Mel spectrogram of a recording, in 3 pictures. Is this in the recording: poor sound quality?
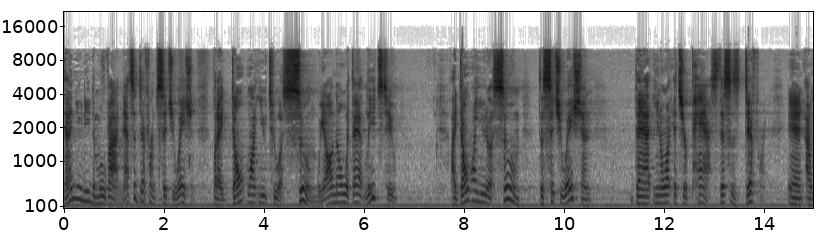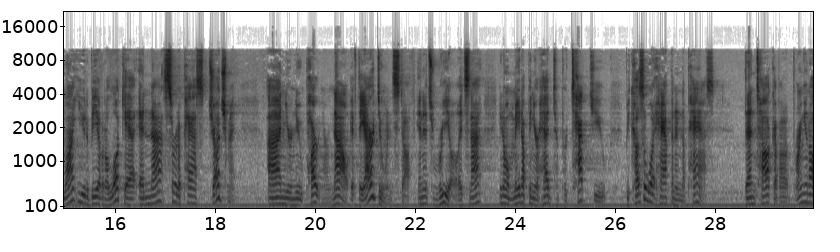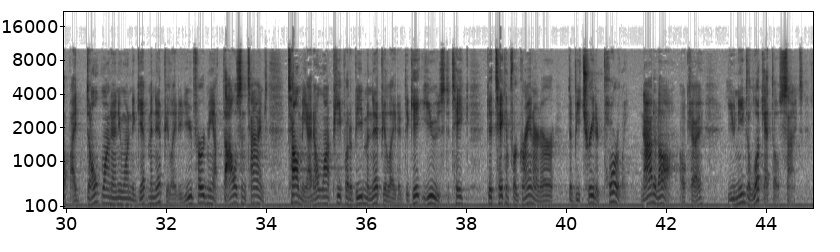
no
